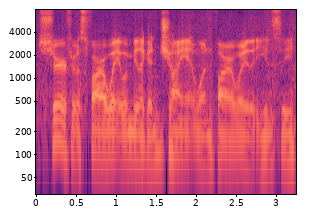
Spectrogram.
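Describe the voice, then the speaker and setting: A man's voice: deep voice, fairly even intonation, fast, noisy background. A man doing a casual let's-play, thinking aloud as he plays. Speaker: video game streamer. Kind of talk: casual let's-play commentary, reading game text aloud. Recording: game music under the voice. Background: video game music.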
